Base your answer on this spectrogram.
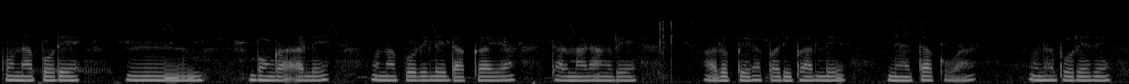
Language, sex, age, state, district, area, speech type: Santali, female, 18-30, West Bengal, Purulia, rural, spontaneous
